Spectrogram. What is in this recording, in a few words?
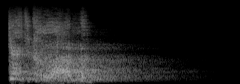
Player Spotted Corrupted Grineer Male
